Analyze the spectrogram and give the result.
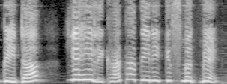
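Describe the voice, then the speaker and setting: A woman's voice: extremely high pitch, a little slow, faint music behind. A woman voicing Mother Nature, a stern yet motherly goddess, in a cartoon moral story with admonishing, maternal authority. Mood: solemn, consoling. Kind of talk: dramatic Hindi cartoon story dialogue.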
